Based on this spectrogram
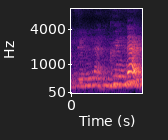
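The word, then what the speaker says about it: günler: Гюнлер. Мы уже знаем, что ю с двумя точками это у. Гюнлер.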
